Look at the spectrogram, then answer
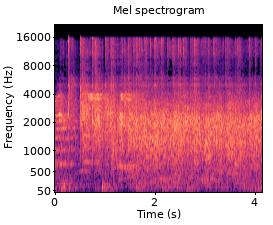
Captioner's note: whistling; applauding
